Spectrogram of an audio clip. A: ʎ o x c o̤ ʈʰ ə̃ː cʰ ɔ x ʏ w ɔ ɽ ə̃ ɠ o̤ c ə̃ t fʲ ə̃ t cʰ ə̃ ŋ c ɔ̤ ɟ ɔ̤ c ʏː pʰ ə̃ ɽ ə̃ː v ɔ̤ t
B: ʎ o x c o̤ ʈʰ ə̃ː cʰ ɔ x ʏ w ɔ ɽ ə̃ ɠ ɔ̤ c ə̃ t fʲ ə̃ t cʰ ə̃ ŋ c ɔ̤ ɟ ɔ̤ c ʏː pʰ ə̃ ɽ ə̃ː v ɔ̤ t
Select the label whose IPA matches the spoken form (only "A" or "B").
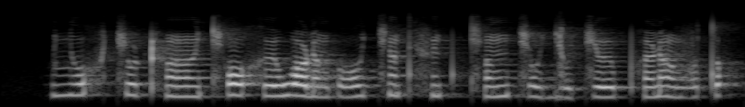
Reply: B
